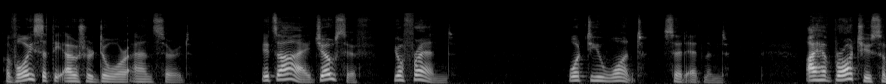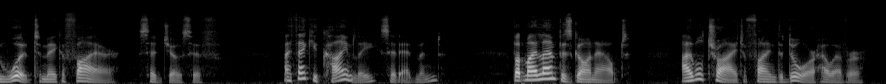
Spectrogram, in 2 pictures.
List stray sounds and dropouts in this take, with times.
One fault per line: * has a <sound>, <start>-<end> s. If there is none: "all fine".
all fine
